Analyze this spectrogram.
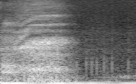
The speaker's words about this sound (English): As he's yawning.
